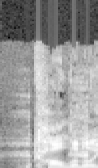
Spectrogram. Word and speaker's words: colonel: Colonel? You didn't just say colonel? – But that's how it's spelled. – Kentucky Fried Chicken, courtesy of Colonel Sanders. – Well, why would they put an R in there if there's no R in the word?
